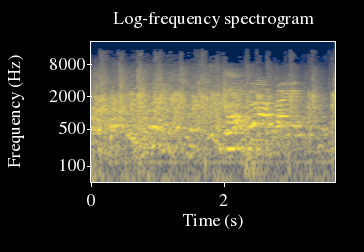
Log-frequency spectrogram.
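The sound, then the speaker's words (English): Audience clapping at a comedy show, a dense, steady wash of applause that fills the whole clip with little change in loudness. “Oh, you can clap.”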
